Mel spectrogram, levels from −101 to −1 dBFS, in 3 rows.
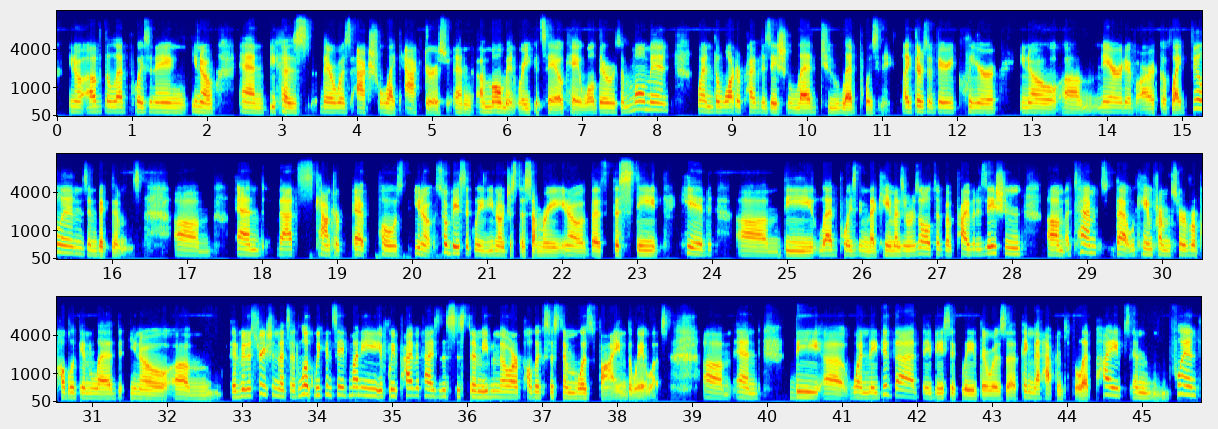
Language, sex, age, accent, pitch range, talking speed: English, female, 30-49, American, 155-225 Hz, 180 wpm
